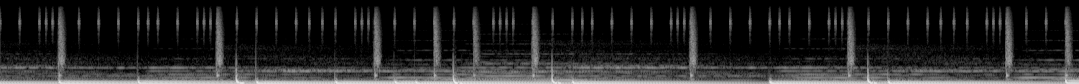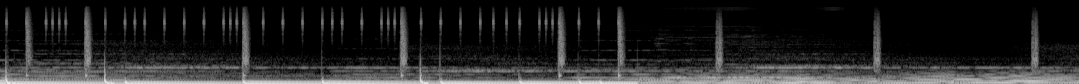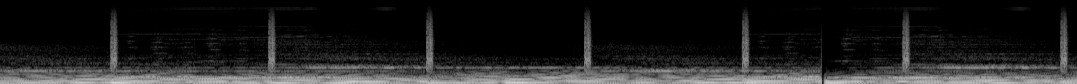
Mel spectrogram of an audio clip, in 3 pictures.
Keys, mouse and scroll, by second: 0.4 alt+click, 1.1-2.0 scroll up 1, 2.0-3.6 shift+middle drag, 3.6 click, 4.3 alt+click, 5.2 KP_1, 6.4 shift+w, 8.9 shift+d, 11.3 p, 15.0 Tab, 15.7-18.7 drag, 19.5 click, 20.2 click, 21.4-23.7 drag, 23.7-24.1 scroll down 3, 24.1-25.1 shift+middle drag, 25.1-25.7 scroll up 1, 25.7-26.1 scroll up 2, 26.1-26.7 shift+middle drag, 26.7 Tab, 28.6 click, 29.5 a.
